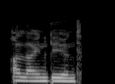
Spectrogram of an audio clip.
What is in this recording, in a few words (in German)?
"alleingehend", German; adjectives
